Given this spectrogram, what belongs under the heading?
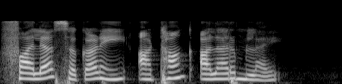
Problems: none marked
